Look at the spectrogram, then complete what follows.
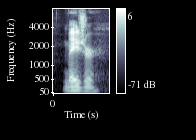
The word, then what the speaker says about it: measure: You got- Major. Sure. There's an A in there. measure. Ugh. You're saying it wrong. Measure. Yeah, you said, Measure. Measure. Measure that. Not Major.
